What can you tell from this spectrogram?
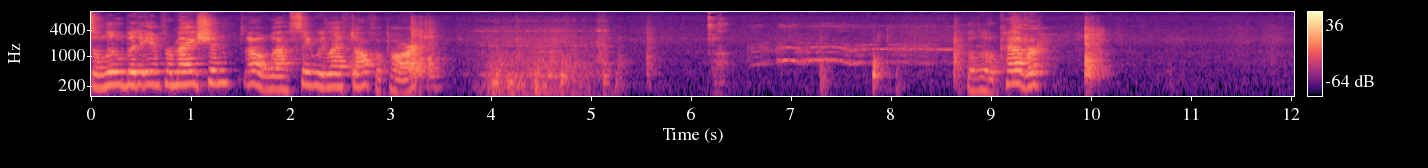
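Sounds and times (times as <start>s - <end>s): chicken calling: 6.6s - 8.9s.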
